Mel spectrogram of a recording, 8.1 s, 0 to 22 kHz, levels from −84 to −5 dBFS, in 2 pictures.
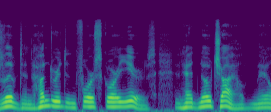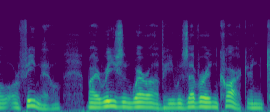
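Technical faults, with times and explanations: Nothing technical goes wrong anywhere in this bit of speech; there's simply no fault to report.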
